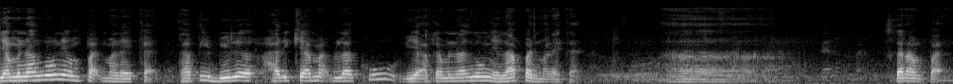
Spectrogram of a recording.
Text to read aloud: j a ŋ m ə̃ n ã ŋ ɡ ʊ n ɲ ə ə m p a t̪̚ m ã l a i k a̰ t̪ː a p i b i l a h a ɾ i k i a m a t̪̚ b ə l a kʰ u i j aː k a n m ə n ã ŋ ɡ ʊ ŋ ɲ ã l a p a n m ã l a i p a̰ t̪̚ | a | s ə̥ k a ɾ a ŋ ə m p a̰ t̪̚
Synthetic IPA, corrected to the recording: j a ŋ m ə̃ n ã ŋ ɡ ʊ ŋ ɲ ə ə m p a t̪̚ m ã l a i k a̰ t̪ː a p i b i l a h a ɾ i k i a m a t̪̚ b ə l a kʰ u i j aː k a n m ə n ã ŋ ɡ ʊ ŋ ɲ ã l a p a n m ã l a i k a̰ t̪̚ | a | s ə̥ k a ɾ a ŋ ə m p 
